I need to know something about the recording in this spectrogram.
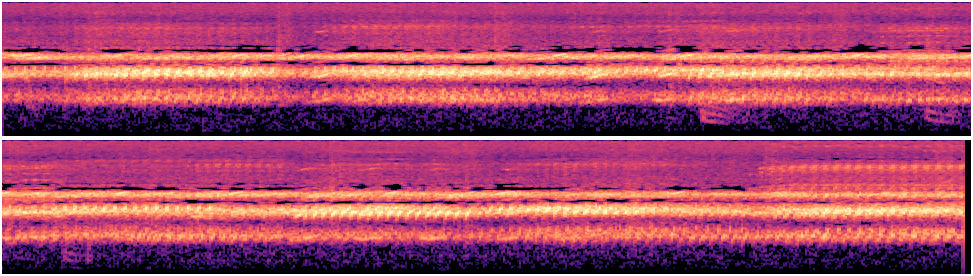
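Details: Deafening chorus of many frogs, described as frogs or spring peepers, mixed with birds and insects: a dense, unbroken wall of high peeping and trilling that swells and dips slightly, with a few faint lower notes beneath.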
